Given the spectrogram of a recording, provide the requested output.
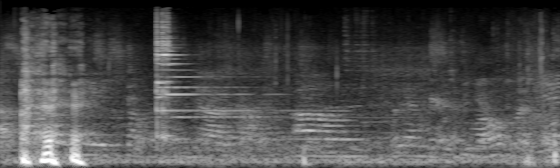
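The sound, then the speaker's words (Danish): Wine glasses touch in a single bright clink in a toast that rings on briefly, preceded by a few soft knocks and followed by quiet voices talking. “Jamen, en skål på det. Skål.”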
